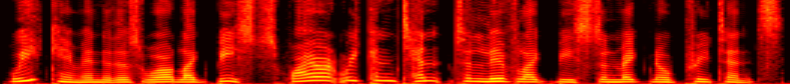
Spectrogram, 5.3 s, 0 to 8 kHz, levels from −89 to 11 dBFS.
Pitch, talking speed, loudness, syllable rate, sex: 240 Hz, 205 wpm, -18 LUFS, 4.7 syllables/s, female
